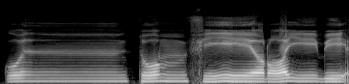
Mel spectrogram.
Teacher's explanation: Maka mim itu kan rapat ma. Maka di sini harus jelas suara mimnya tidak boleh ditahan. Maka kuntum fi gaibi langsung. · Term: izhar syafawi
